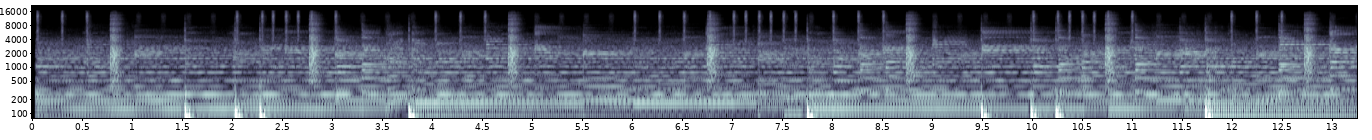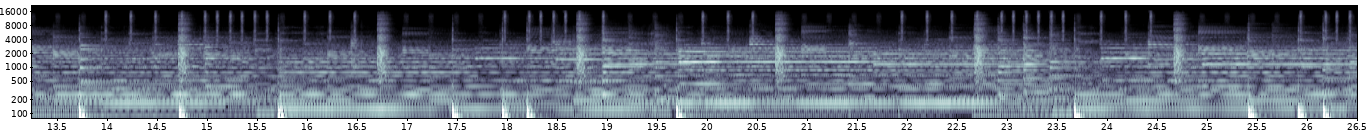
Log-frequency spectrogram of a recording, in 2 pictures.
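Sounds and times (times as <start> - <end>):
instrumental ringtone music: 0.0 - 26.4.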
